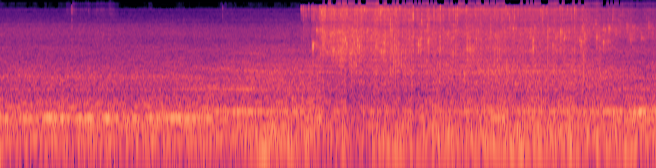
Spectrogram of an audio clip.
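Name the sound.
onions and green chillies frying in hot oil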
